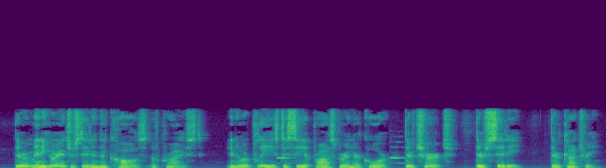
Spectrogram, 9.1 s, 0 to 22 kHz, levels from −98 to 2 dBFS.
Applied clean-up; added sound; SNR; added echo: none; Wind instrument, woodwind instrument; 18 dB; none.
